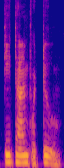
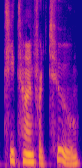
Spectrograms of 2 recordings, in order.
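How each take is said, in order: First: The T is pulled back and softened toward D. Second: The T is crisp, made at the tongue tip. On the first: "Pull back from the edge of your tongue and make it more of a D T sound" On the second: "put it on the edge of your tongue"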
